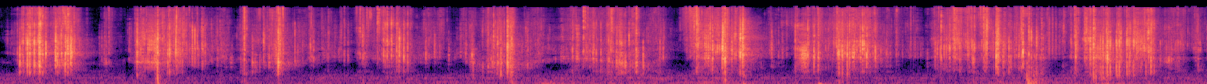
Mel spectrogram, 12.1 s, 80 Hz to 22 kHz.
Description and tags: Wet Crunching 2
Wet crunching sounds of a bell pepper. Could be used for a zombie eating brains, or maybe some fast growing vines in a cave. Or perhaps stepping on some wet earth. Slightly echo room. Endless opportunities.
Recorded on a Blue Yeti Microphone. Background noise removal.
chew, pepper, eat, interior, zombie, crunch, apple, vines, bell, bite, grow, munch, wet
